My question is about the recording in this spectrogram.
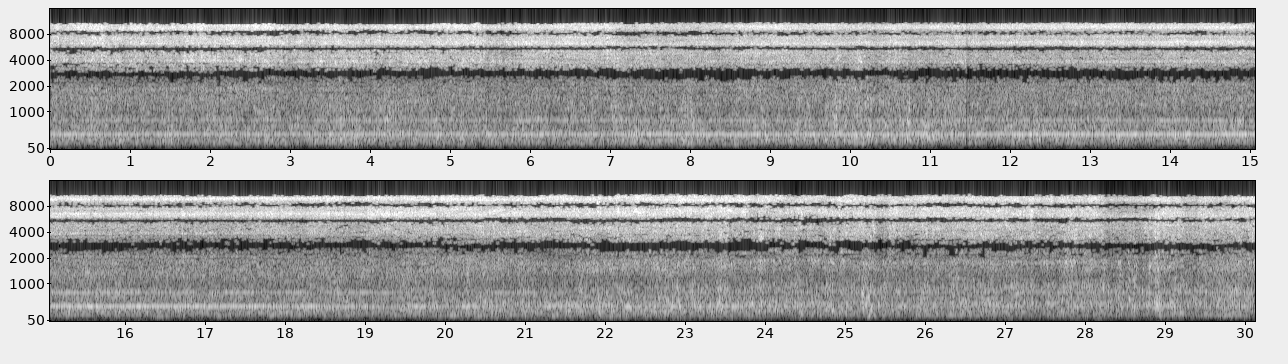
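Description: Waterjet cutting machine running: a steady, loud hiss from the high-pressure jet with a faint steady hum under it, unbroken throughout.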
